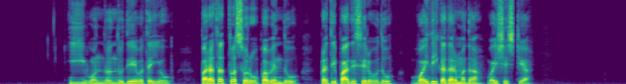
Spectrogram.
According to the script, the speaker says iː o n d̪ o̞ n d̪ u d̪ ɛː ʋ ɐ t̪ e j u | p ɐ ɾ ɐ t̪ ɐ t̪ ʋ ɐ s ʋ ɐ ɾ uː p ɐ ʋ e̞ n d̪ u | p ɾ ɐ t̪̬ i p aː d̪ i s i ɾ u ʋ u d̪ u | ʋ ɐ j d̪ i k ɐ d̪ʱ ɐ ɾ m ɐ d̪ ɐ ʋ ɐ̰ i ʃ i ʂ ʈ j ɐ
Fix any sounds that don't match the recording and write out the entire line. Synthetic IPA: iː o n d̪ o̞ n d̪ u d̪ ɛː ʋ ɐ t̪ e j u | p ɐ ɾ ɐ t̪ ɐ t̪ ʋ ɐ s ʋ ɐ ɾ uː p ɐ ʋ e̞ n d̪ u | p ɾ ɐ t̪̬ i p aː d̪ i s i ɾ u ʋ u d̪ u | ʋ ɐ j d̪ i k ɐ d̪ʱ ɐ ɾ m ɐ d̪ ɐ ʋ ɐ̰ j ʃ i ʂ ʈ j ɐ

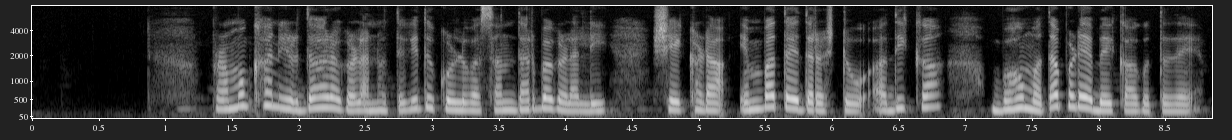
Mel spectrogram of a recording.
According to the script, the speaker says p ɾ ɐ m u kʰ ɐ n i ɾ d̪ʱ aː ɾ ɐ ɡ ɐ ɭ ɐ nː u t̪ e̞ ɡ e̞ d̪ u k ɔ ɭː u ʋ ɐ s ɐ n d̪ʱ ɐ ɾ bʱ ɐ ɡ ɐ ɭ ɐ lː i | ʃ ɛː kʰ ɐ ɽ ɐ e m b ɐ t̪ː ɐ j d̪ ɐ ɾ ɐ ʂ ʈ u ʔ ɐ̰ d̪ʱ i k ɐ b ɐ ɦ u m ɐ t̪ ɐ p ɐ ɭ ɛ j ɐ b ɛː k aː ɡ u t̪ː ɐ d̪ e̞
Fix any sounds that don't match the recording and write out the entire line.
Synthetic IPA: p ɾ ɐ m u kʰ ɐ n i ɾ d̪ʱ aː ɾ ɐ ɡ ɐ ɭ ɐ nː u t̪ e̞ ɡ e̞ d̪ u k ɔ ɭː u ʋ ɐ s ɐ n d̪ʱ ɐ ɾ bʱ ɐ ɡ ɐ ɭ ɐ lː i | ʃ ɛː kʰ ɐ ɽ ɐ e m b ɐ t̪ː ɐ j d̪ ɐ ɾ ɐ ʂ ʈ u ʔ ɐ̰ d̪ʱ i k ɐ b ɐ ɦ u m ɐ t̪ ɐ p ɐ ɽ ɛ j ɐ b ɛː k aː ɡ u t̪ː ɐ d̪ e̞

